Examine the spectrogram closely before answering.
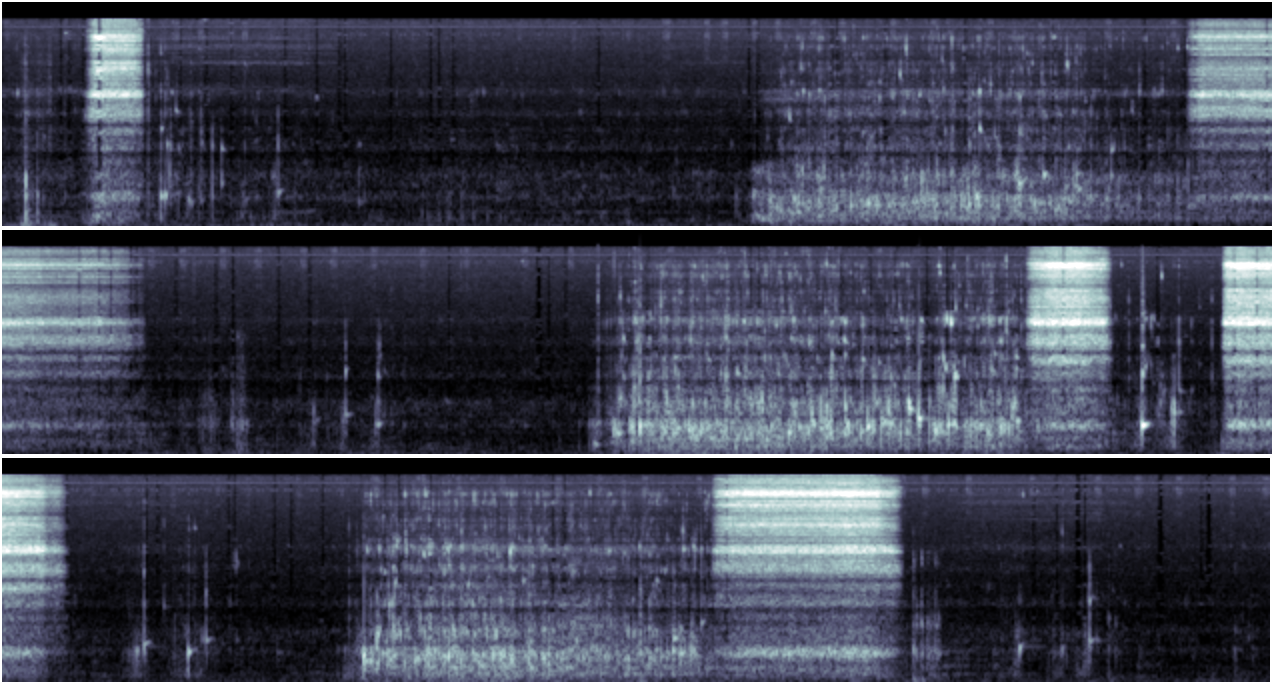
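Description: Scuba diver breathing through a regulator underwater: three long bubbling exhalations, with short hissing inhalations through the regulator between them.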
